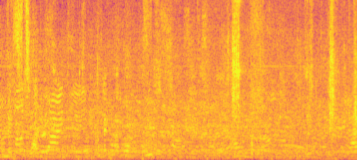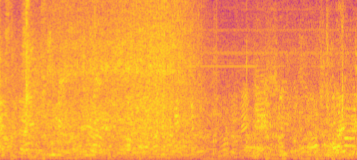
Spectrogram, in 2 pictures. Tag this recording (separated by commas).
Speech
